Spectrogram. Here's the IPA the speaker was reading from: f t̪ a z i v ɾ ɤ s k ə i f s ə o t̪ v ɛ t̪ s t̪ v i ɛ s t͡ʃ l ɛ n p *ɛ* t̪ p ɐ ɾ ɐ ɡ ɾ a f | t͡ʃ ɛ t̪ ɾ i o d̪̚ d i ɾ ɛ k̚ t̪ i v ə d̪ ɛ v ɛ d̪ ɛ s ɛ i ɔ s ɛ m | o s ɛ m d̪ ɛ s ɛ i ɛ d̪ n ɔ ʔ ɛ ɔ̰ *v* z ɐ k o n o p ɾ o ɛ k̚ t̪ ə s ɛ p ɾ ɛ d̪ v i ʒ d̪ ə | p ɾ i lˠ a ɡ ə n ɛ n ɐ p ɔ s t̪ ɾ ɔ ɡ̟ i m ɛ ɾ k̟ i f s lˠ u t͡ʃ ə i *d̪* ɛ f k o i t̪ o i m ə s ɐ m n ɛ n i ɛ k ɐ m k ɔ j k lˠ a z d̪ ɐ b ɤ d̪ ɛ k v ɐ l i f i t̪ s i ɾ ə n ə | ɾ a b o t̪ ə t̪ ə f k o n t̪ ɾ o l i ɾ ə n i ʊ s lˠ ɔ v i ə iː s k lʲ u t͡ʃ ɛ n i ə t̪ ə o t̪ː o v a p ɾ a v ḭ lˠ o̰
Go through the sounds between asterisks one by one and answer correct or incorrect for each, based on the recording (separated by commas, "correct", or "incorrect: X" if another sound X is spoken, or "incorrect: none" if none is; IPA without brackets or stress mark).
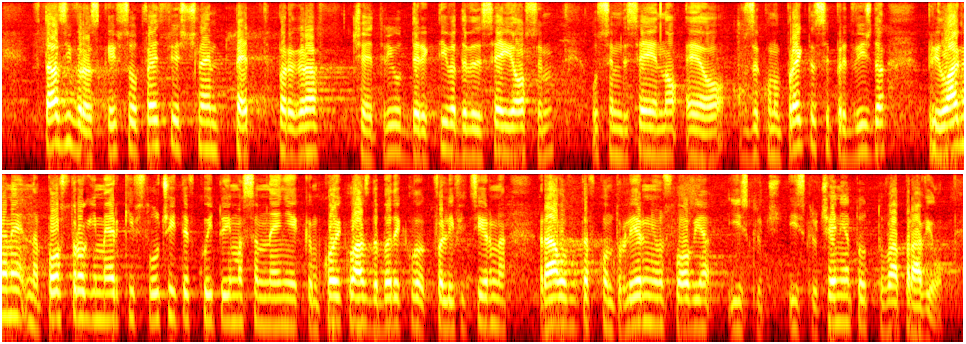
correct, correct, incorrect: t̪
